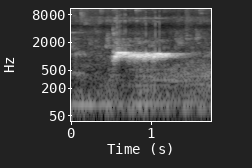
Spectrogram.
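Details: A kept zebra dove (perkutut) from Blora, Central Java, of the "bedah karang" type, gives one drawn-out, mid-pitched, hoarse coo that falls slightly at the end, in a quiet room; such song reportedly carries 500–750 m in the wild.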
